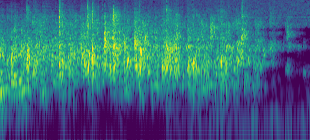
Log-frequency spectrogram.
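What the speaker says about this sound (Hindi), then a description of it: "आप ताली बजाकर अनुमोदन प्रदान करें" Audience applause at a Ram Katha devotional gathering, a dense wash of many hands clapping steadily for about three seconds before thinning out at the end.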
